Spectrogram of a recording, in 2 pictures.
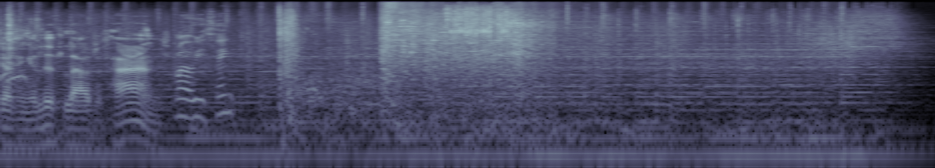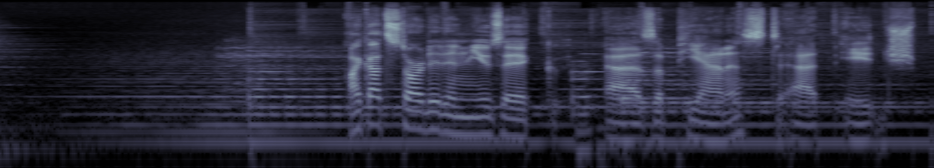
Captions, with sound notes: a little out of hand. - Oh, you think? (gun fires) (glass shatters) (electric current buzzes) (dramatic upbeat music plays) (soft music plays) - I got started in music as a pianist at age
